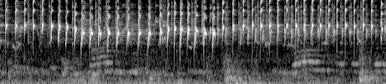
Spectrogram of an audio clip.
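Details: A lovebird sings loudly, a recording used to train other birds: long runs of sharp, high chirps about three or four a second, briefly broken, over faint rising whistles from other birds.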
